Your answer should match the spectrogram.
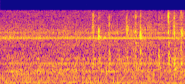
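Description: Soft, irregular clicks of typing on a computer keyboard over a steady hiss and low hum, the keystrokes faint and scattered in small bursts, with no one speaking.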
